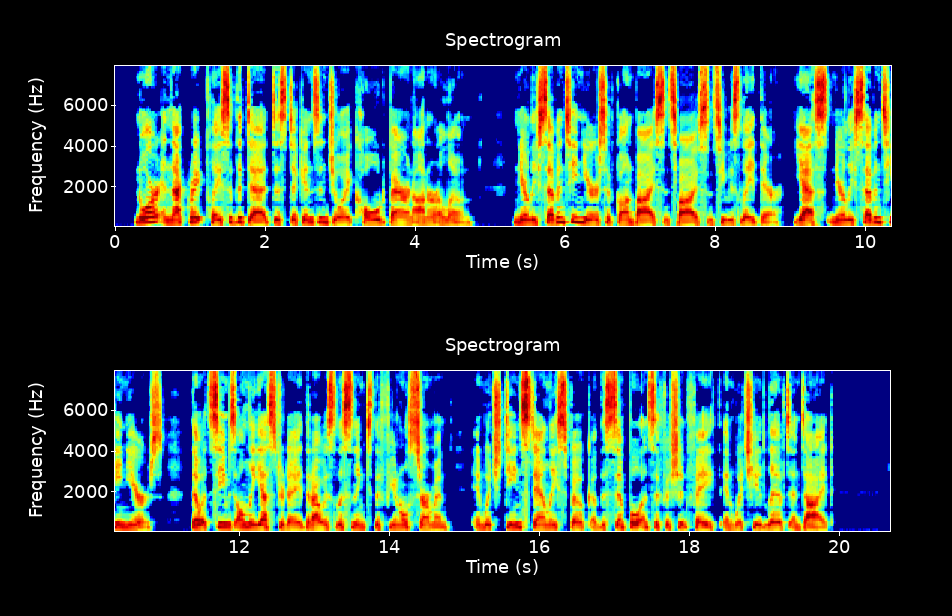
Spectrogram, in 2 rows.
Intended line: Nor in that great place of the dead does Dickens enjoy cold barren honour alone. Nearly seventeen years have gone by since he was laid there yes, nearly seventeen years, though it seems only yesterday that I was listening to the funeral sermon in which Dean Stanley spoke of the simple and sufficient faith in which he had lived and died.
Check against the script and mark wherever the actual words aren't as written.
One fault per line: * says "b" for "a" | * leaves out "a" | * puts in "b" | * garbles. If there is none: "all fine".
* puts in "by since"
